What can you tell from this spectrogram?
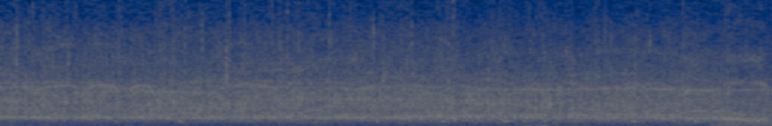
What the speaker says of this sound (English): The fans there give him a well-deserved round of applause.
